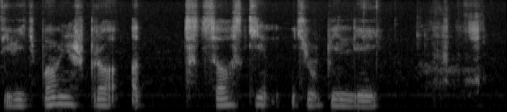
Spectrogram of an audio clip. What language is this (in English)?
Russian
